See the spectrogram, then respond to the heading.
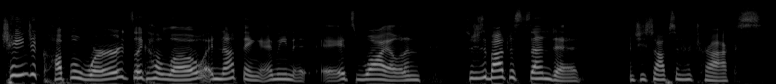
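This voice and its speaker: A young woman co-hosting a podcast, chatting casually about a TV episode, animated, laughing often and swearing freely. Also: fairly high pitch, moderate pace, clean tone, no echo. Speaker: podcast co-host. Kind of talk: casual chat recapping a TV episode.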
